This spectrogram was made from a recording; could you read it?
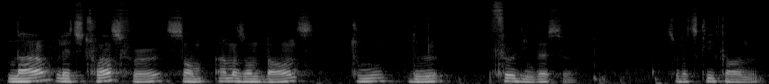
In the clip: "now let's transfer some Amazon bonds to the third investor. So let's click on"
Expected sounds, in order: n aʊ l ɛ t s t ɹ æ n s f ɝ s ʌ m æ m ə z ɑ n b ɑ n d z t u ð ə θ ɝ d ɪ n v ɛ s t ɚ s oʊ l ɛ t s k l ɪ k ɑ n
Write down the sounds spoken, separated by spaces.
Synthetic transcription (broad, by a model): n aʊ l ɛ t s t ɹ æ n s f ɝ s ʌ m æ m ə z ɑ n b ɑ n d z t u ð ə f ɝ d ɪ n v ɛ s t ɚ s oʊ l ɛ t s k l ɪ k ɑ n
